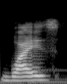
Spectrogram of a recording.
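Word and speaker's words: Wyze: friendly design is I really love this wise I think that's how you pronounce it y it's wyz wise Smart Lock now w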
